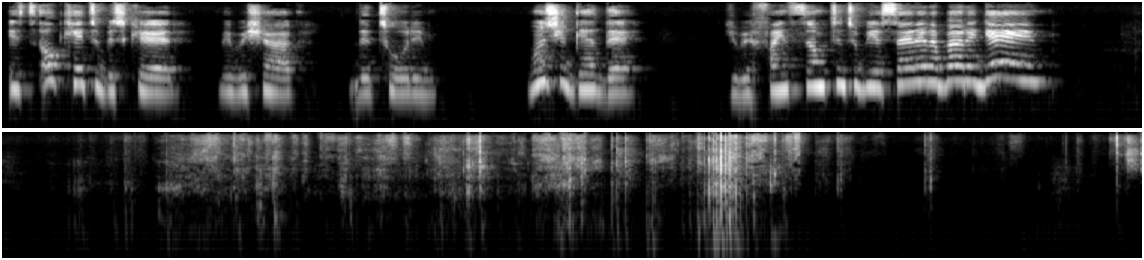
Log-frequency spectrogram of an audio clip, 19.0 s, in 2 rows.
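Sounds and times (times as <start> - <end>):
paper page rustling: 9.9 - 19.0.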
